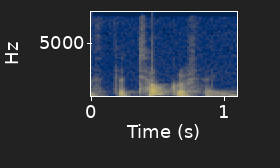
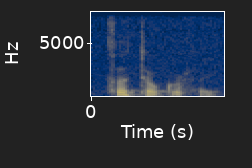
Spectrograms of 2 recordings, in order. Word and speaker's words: photography: Compare that to photography, where the stress is in different places. In fact, the stress now, the main stress is on the second vowel, the one that was unstressed in photograph. For photography, the o vowel is stressed and it's pronounced o, not schwa.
